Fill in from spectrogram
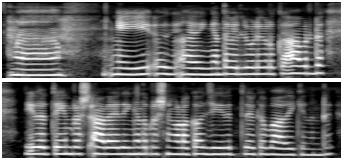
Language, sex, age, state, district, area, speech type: Malayalam, female, 18-30, Kerala, Kozhikode, urban, spontaneous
